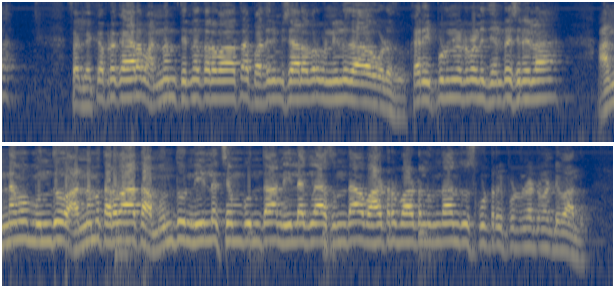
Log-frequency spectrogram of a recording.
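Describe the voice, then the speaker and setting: A man telling devotional stories in conversation, emphatic, with rhetorical questions and acted-out quotes. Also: sits high. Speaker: religious scholar guest.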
